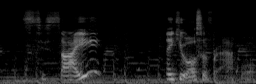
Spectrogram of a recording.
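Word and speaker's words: Syiec: S Y I E C Sai.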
